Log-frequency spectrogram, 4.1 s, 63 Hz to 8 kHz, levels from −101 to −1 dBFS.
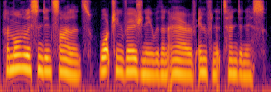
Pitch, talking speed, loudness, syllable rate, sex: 175 Hz, 175 wpm, -20 LUFS, 6.4 syllables/s, female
